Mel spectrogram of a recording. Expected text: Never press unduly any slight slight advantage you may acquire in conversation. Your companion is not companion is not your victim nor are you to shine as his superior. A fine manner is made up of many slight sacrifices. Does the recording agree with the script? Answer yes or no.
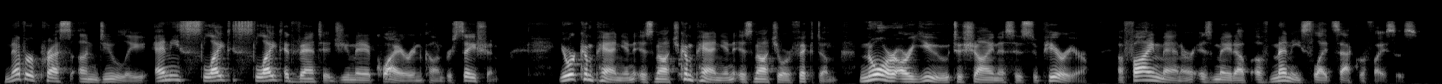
yes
